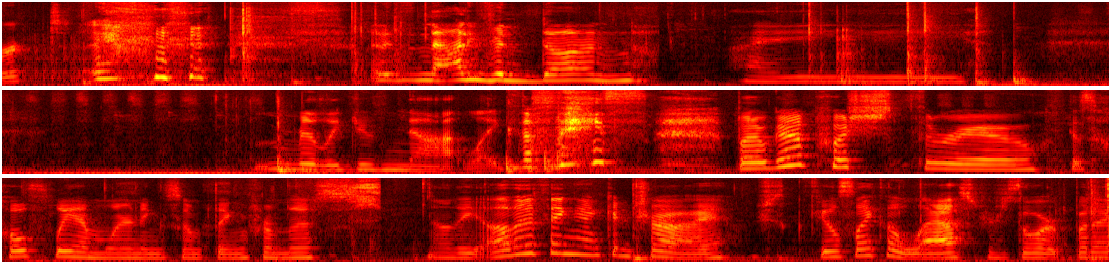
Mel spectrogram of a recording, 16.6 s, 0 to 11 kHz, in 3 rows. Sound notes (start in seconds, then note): 0.0 laughs; 8.1 laughs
